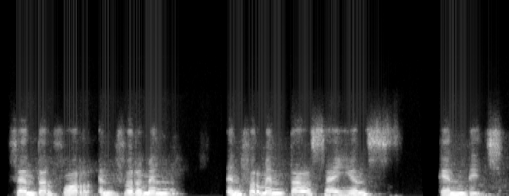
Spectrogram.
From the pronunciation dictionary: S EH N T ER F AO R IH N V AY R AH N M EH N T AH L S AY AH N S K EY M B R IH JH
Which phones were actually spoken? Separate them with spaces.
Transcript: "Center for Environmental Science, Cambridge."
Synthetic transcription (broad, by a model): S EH N T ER F AO R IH N F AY R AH M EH N T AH L S AY AH N S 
